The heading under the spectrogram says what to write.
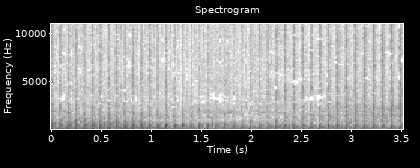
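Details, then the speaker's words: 12-valve Cummins cold start after sitting a long time, idling: quick regular puffing tick about four a second from an exhaust leak near the back side of the head, possibly a cracked or busted spot. "As y'all can hear it. It does have an exhaust leak, but where the exhaust leak is, it's right around the area on the back side of the head"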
